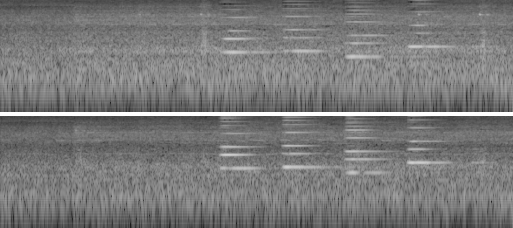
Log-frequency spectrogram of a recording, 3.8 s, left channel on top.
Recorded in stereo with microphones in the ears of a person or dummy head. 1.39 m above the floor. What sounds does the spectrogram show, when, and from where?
1.6 s a ringtone: 75° right (ahead or behind), 2.5 m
